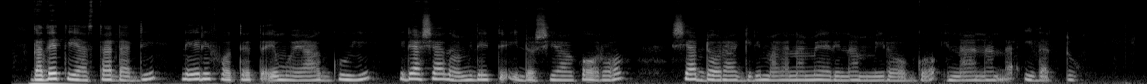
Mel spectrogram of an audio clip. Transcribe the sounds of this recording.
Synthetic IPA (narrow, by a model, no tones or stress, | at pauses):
ɡaðetijastadadineɾifɔtɛtɛ̰ʔemwɛjaɡui | iɾeaɕjaðɔmiðetɛ̰ʔidɔɕjaɣɔɾɔ | ɕjadɔɾaɡiɾimaɣanamɛɾenameɾɔɡɔenanana̰ʔiðato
